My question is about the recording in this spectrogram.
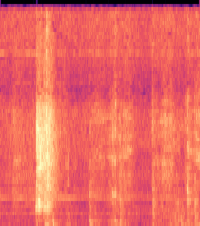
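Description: A man laughing quietly: a breathy snort of air about half a second in, then soft, low chuckles.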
